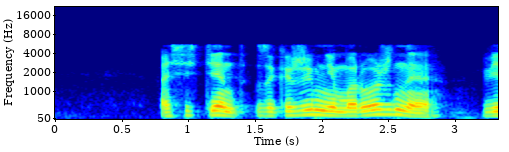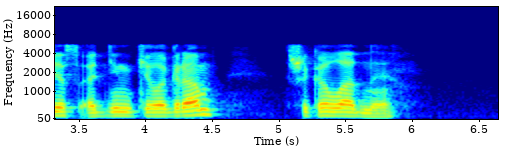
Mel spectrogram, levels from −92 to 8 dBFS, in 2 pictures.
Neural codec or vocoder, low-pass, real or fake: none; 5.4 kHz; real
